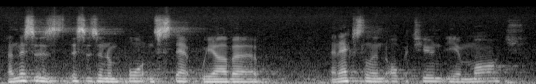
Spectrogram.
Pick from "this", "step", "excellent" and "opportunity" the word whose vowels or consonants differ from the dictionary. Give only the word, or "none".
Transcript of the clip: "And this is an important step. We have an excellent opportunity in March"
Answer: none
